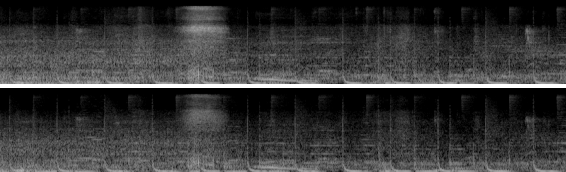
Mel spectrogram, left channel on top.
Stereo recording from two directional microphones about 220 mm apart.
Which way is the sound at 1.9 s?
10° right (ahead or behind).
